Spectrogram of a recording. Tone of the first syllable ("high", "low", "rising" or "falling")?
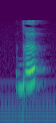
rising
